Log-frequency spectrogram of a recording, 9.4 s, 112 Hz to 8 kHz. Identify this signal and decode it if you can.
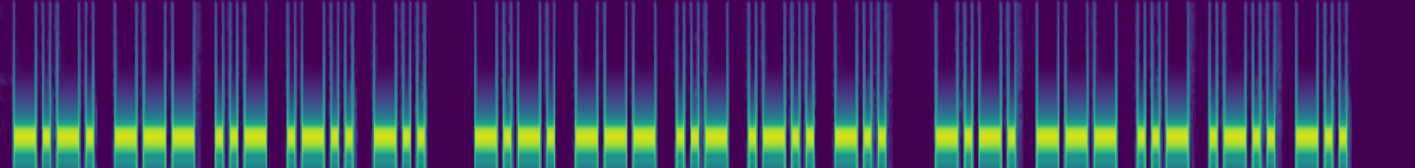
Morse code, heard as a keyed tone, about 25 wpm, 250 Hz. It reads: COULD COULD COULD
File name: morse / morse-training-25WPM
